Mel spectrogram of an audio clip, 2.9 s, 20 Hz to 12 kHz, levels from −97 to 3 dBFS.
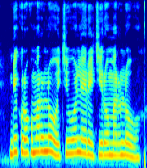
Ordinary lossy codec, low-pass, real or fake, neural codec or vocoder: none; none; real; none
